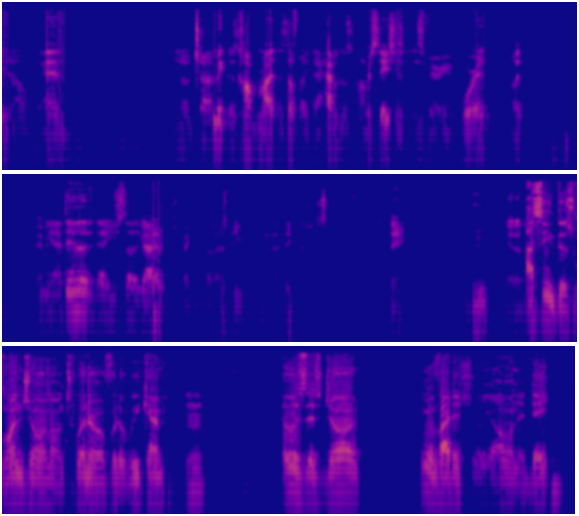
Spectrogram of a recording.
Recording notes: Apologies in advance for the poor mic quality as we had some technical difficulties.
